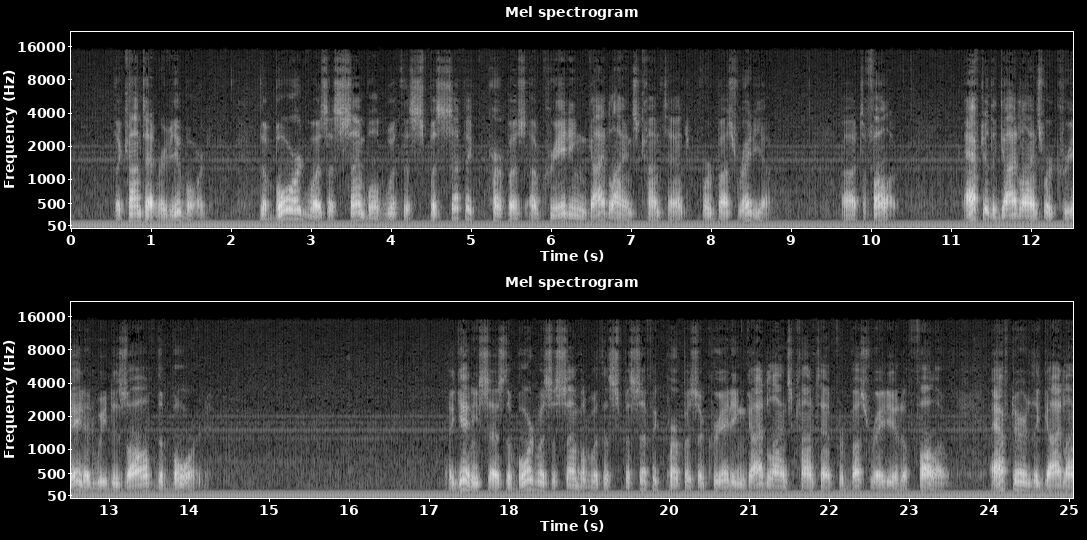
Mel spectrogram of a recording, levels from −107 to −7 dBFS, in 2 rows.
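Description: From the start to the end, a steady low tone sits under the sound. This is mains hum at 60 Hz, about 20 dB below the signal. A ground loop or nearby transformer has leaked the power line into the audio path, adding low harmonics too.

Throughout as well, the level flutters rapidly, at roughly 50 times a second. This is overlap-add ripple. The audio was split into windowed frames and rejoined with an overlap that does not sum evenly. The gain dips once per frame, about 60 dB deep, giving a rough tremolo.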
